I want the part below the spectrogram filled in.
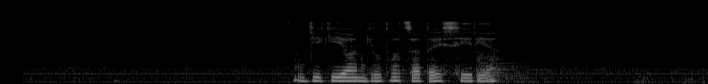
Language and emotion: Russian, neutral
